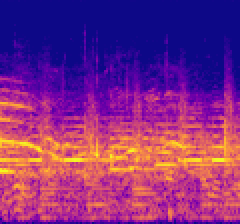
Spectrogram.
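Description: A produced beat with regular drum hits and sustained tones. A man's voice from the field calls out over it right at the start.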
